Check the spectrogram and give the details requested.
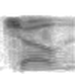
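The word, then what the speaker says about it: TCHO: and it's called Cho. It's T-C-H-O is how they spell it,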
